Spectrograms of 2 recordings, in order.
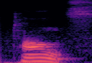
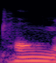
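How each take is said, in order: First: The word ends with a final s sound. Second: The word ends without a final s sound. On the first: The speaker calls it right. "শুধু ঠংস" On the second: The speaker calls it wrong. "এটা ঠং না"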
